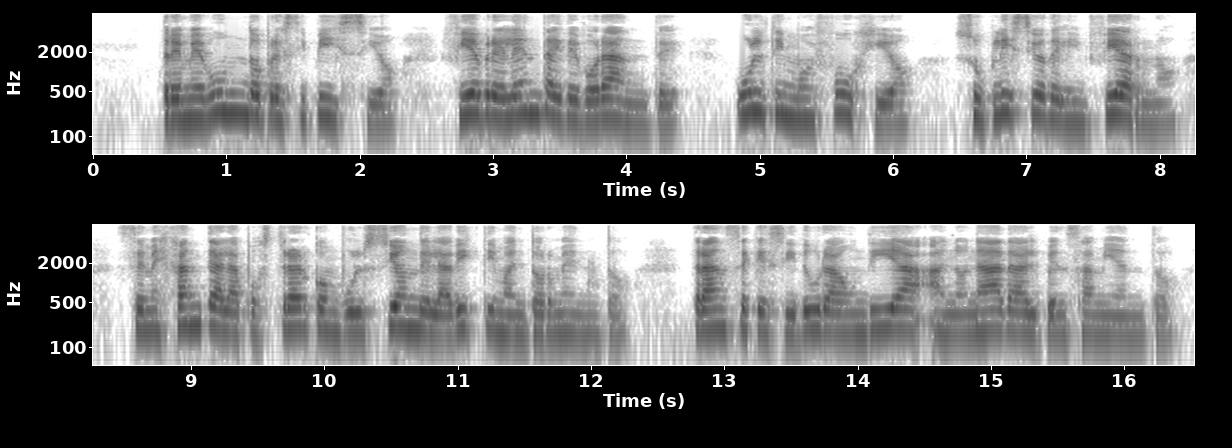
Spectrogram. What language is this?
Spanish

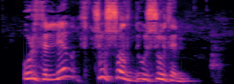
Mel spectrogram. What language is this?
Kabyle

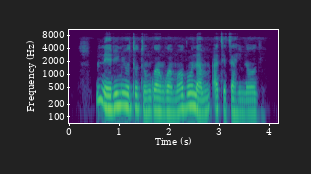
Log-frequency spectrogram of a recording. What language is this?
Igbo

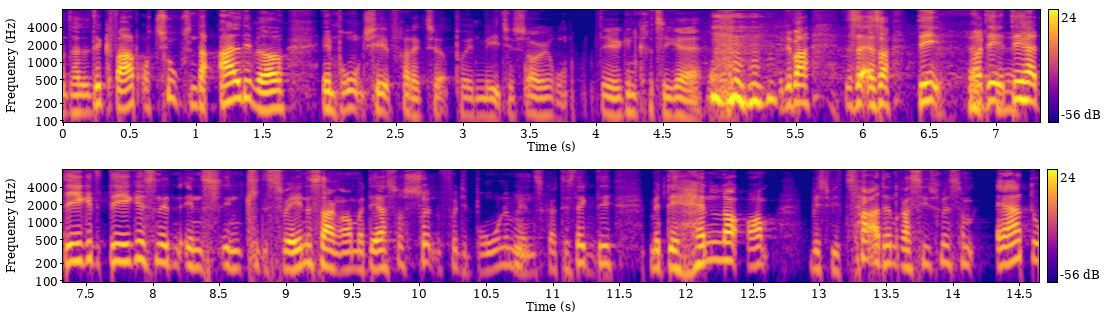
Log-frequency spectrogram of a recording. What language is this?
Danish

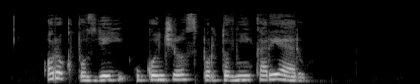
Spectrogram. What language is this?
Czech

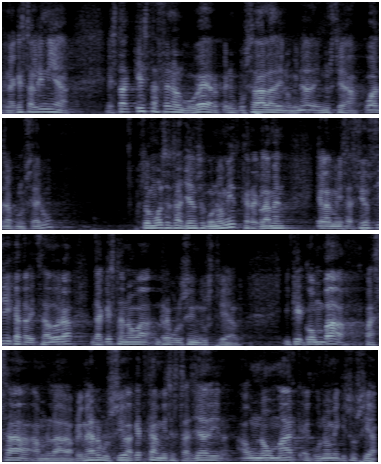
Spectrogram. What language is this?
Catalan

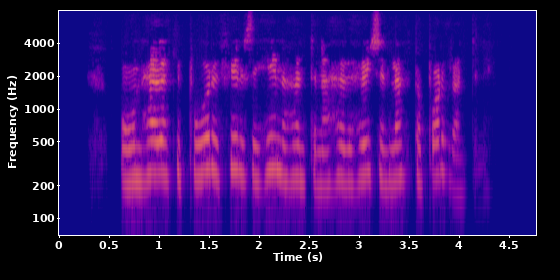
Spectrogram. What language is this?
Icelandic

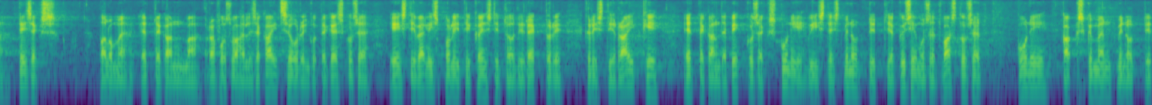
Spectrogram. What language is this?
Estonian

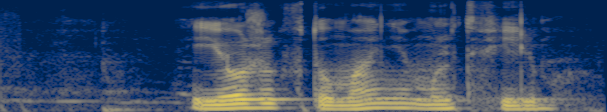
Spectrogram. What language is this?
Russian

